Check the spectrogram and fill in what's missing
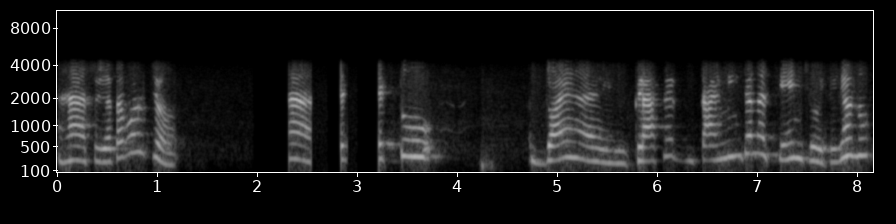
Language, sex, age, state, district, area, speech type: Bengali, female, 30-45, West Bengal, Kolkata, urban, conversation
